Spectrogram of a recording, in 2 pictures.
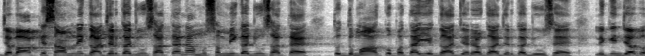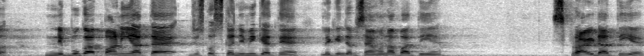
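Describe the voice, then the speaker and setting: Over noticeable background noise, a man speaks in a high pitch with an animated tone. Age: 50s. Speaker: herbal health doctor. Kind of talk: health talk to audience. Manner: animated, rhetorical questions.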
